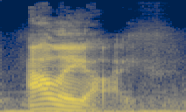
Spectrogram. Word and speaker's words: AlAI: capital a capital I Ali okay now wait that sounds a lot like Ally it does um but it's not exactly the same so what is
